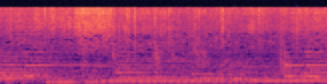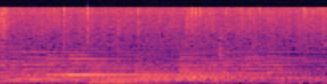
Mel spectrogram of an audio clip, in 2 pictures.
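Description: Shredded-radish pancakes sizzling in hot oil in a frying pan, under background music of slow held notes.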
